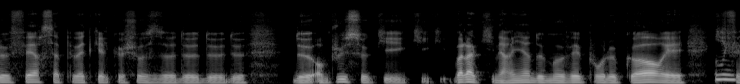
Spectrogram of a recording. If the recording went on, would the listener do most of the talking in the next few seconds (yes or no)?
no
